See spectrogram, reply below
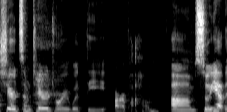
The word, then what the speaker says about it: Arapaho: Arapaho. – Arapaho, thank you. I was like, I know I'm like overpronouncing.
